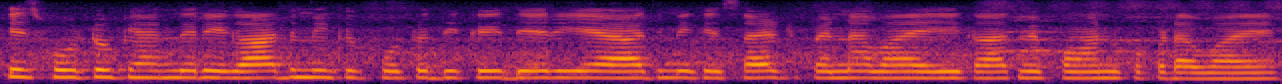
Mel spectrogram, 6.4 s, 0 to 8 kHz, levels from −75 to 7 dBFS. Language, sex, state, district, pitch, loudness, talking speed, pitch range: Hindi, female, Rajasthan, Bikaner, 235 Hz, -15 LUFS, 225 wpm, 230-245 Hz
